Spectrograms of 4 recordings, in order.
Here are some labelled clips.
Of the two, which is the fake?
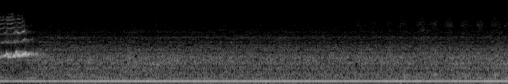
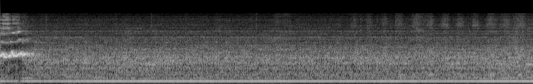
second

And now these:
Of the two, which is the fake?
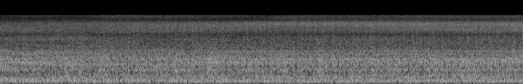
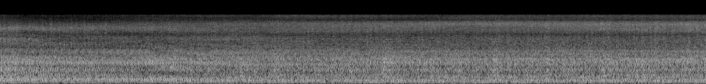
second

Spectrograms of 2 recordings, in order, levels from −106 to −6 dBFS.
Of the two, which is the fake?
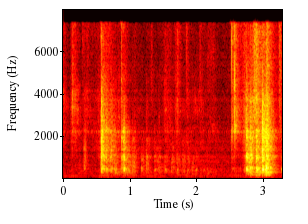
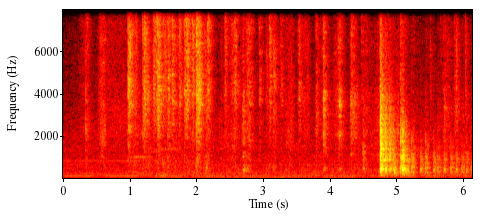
first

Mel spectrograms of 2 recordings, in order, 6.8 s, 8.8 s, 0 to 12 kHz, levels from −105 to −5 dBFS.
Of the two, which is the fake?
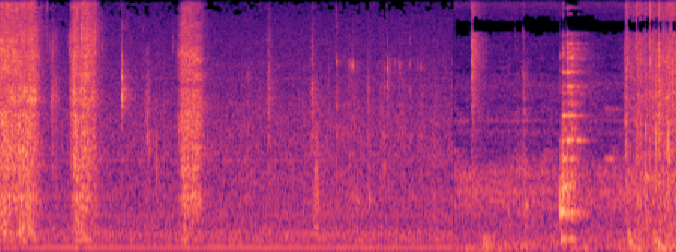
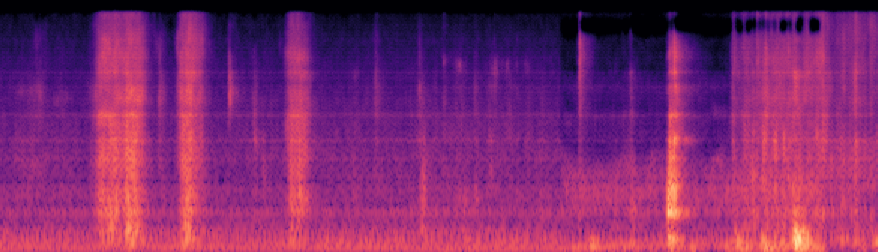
second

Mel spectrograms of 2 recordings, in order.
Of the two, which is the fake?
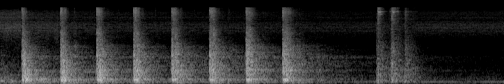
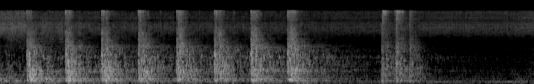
second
